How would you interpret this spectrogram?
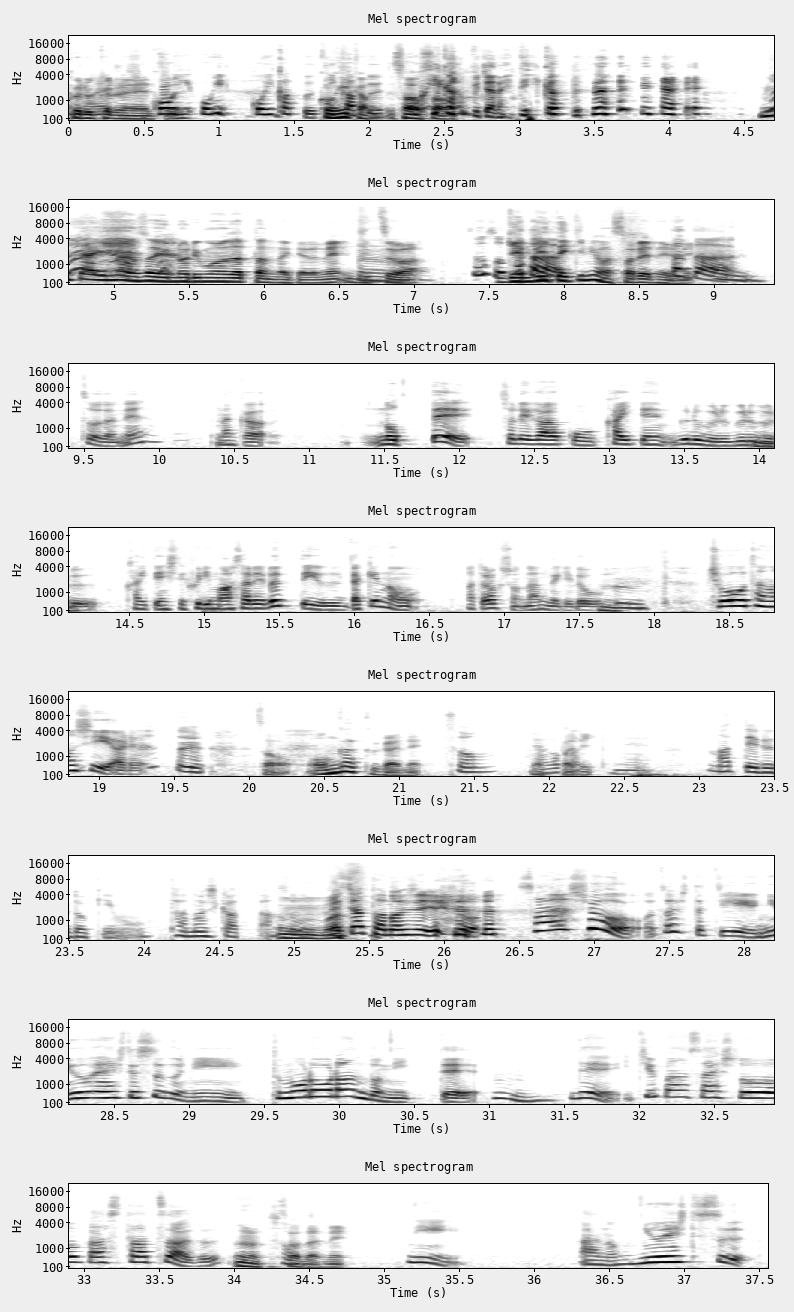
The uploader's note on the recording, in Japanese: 窓を開けて収録していたので、風でドアが揺れる音が入ってしまい、お聞き苦しいところがあります。ごめんなさい…！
